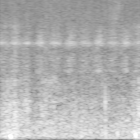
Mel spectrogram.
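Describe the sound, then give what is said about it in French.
A faint, steady outdoor drone of cicadas, their high buzzing pulsing gently and continuously, with a few soft low thumps and no voices. “Et là, on va laisser les cigales.”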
